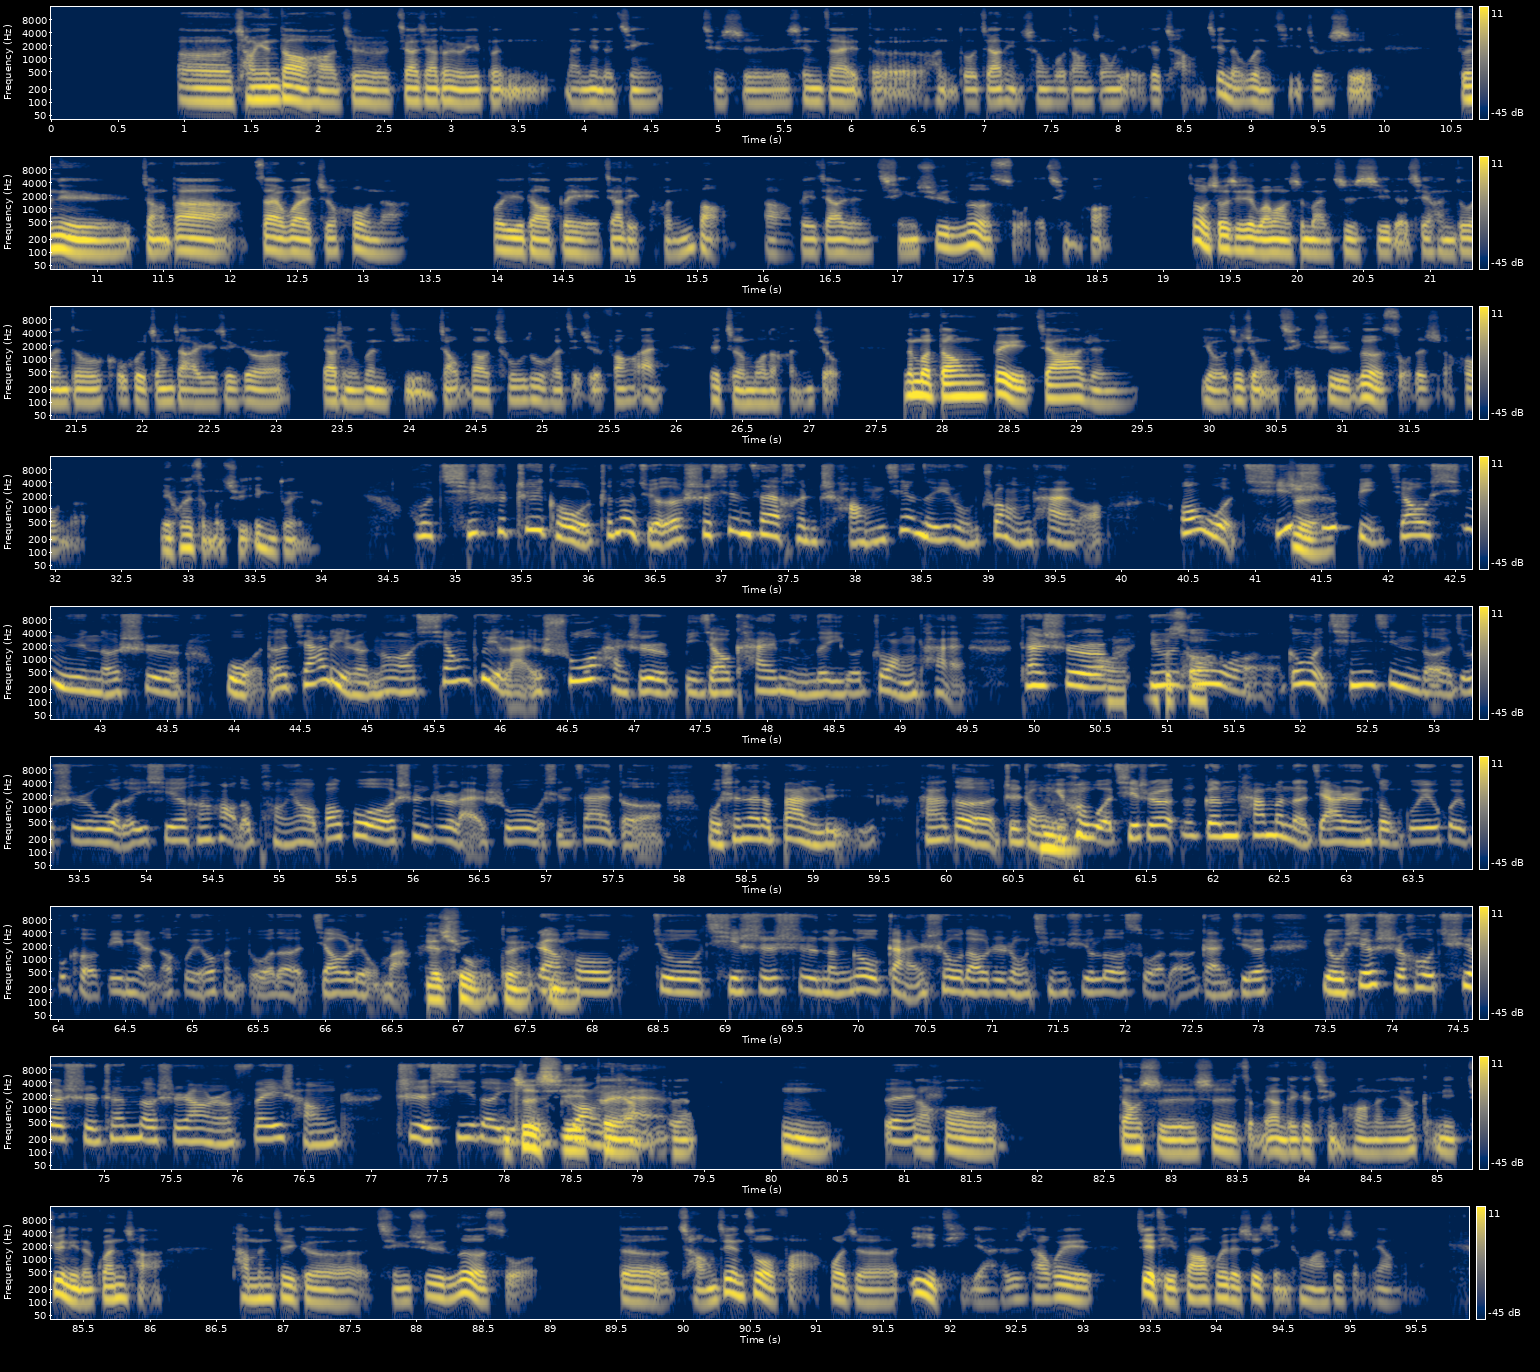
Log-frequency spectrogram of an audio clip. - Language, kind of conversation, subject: Chinese, podcast, 当被家人情绪勒索时你怎么办？
- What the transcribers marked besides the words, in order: other background noise; laughing while speaking: "因为"; tapping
